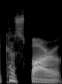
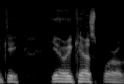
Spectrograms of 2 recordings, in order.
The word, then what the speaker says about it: Kasparov: a little preparation, because rarely in America people pronounce my family name with the Russian emphasis, because in America it's always Garry Kasparov, and you said Garry Kasparov. This is very Russian.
